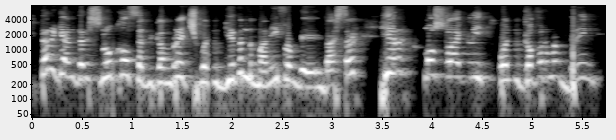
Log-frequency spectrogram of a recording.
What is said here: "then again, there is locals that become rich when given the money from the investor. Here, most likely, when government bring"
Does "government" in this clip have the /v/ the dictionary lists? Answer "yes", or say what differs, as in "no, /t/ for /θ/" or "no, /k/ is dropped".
yes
